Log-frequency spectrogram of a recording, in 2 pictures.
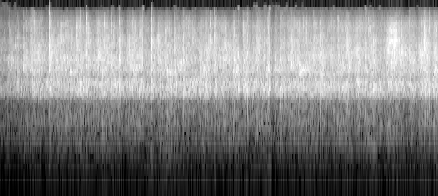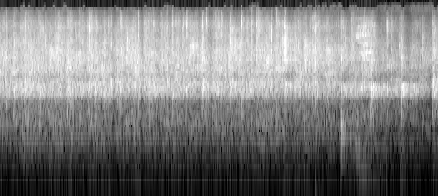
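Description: An audience at an evening talk at Brooklands claps steadily to welcome a speaker, a dense, even patter of many hands that holds at full strength for the whole stretch with no voices over it.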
